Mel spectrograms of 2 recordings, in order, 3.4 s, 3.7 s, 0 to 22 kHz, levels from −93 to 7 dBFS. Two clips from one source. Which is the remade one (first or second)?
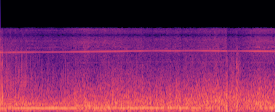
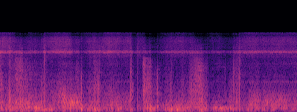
second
